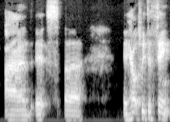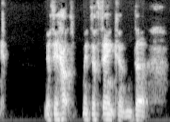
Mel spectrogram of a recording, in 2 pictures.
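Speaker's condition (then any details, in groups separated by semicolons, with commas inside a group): Down syndrome; 45 years old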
